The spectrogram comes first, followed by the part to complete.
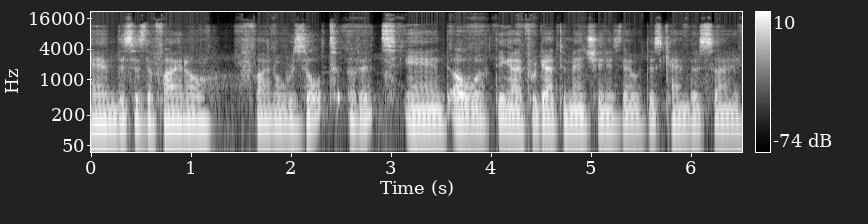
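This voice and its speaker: A man talks in a medium pitch at a moderate pace, his tone dark and mellow and somewhat breathy. His intonation is monotone and flat. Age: 50s. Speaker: amateur painter. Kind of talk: casual talk to camera. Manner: hesitant, many fillers.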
